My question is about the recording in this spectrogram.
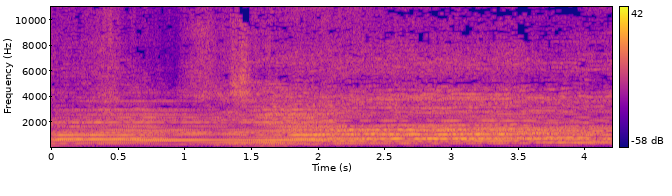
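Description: Devotional bhajan singing in praise of Radha: a voice holding long notes over a steady drone-like instrumental accompaniment, with a slide in pitch about a second in.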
